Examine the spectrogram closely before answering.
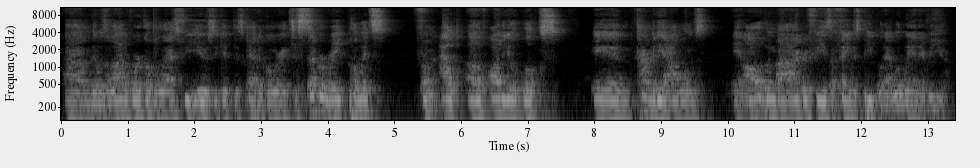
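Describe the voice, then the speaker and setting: A man's voice: mid-range voice, little pitch movement, moderate pace, mellow. A man hosting a panel discussion, talking casually and hesitantly with many fillers. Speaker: host. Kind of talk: panel moderation. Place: event room before a live audience. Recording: echoey hall, mic far off.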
